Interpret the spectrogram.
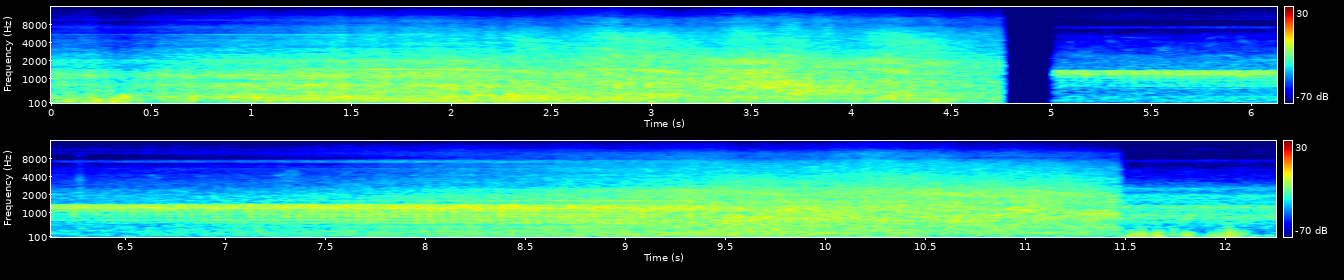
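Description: Trains passing through a station: a rising rush of wheels on rail as a train approaches, then an abrupt cut. Another train follows, passing with a steady high-pitched whine over the rushing noise, which falls away near the end.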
